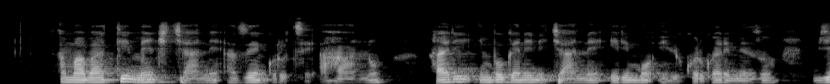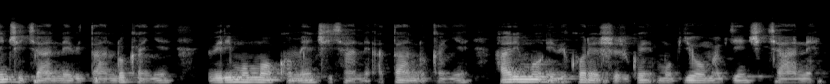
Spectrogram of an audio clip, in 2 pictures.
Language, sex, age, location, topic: Kinyarwanda, male, 36-49, Kigali, government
